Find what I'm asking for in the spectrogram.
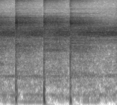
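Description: Three sharp metallic hammer strikes on the lens of a white strainer in a chilled water system, evenly spaced about a third of a second apart, close and distinct over a steady high-pitched machinery hum.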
